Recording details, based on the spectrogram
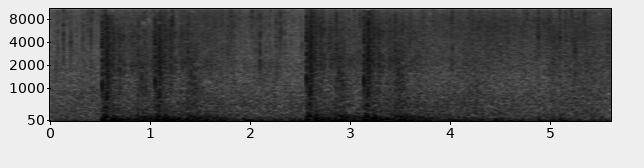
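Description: A shell strikes a warship in Ultimate Admiral: Dreadnoughts, setting a fire in the bow; heavy booming explosions roll out in two big blasts, loud and deep with a rumbling tail.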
